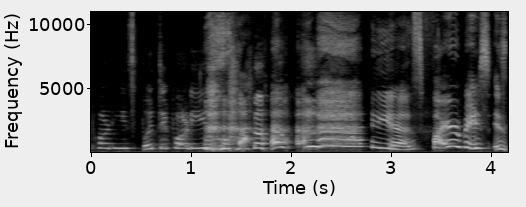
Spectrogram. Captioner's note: laughing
